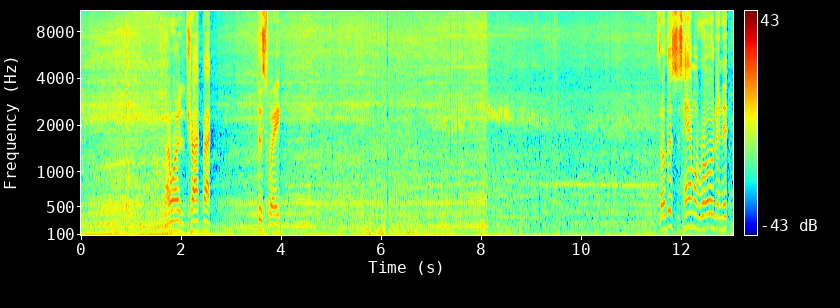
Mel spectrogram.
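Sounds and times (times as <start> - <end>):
motorcycle engine running: 0.0 - 13.0
wind rush on microphone: 4.4 - 12.3.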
